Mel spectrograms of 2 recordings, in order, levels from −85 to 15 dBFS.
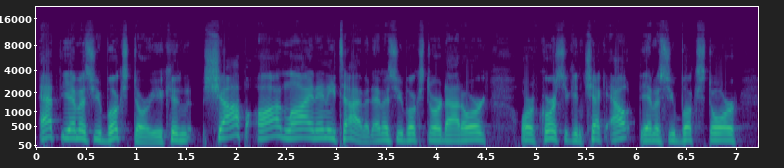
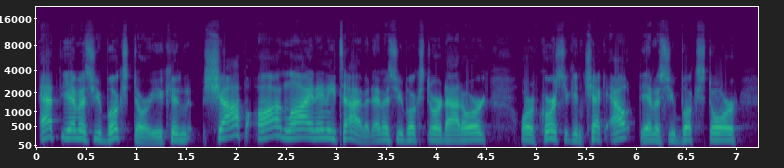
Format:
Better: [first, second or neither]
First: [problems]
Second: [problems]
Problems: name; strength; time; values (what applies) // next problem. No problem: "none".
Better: first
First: none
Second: thin; somewhat; fading below 350 Hz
